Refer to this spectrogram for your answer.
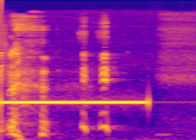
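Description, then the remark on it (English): A steady, loud censor bleep runs for about a second, covering a voice saying a promo code underneath, then cuts off abruptly, leaving quiet background murmur. “That'll make it seem more cool and exclusive if we bleep it out.”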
